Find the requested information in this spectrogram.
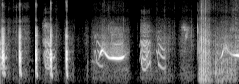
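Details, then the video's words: Female grey francolin calling: a string of five sharp clicking notes, then squealing rising-and-falling whistled calls around the middle of the range, ending with a harsh burst and a drawn-out slurred whistle. "female teetar sound | dakhni teetar female ki awaaz | teetar partridge voice"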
